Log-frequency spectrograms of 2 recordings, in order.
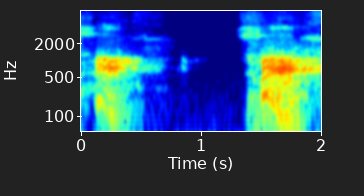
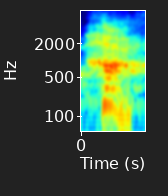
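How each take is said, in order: First: "half" in a British accent with a long open A; plummy British "half". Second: "half" in an American accent with an E-like vowel, "héf"; American "half" almost "heff". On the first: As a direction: say "half" the pompous British way, "haaf". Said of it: "aquela pomposidade britânica". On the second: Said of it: "o American English fica mais um E". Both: Shown as a demonstration.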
